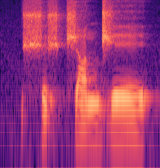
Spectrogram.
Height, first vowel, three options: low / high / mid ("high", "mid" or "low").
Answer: mid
